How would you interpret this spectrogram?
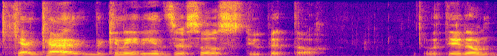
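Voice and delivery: normal talking voice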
